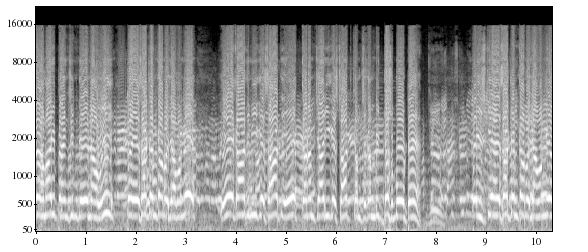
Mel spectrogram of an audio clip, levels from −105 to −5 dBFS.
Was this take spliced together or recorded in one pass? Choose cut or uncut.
uncut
